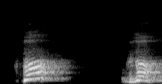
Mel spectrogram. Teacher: অল্পপ্রাণ বর্ণ অন্যদিকে খ ঘ অর্থাৎ দ্বিতীয় ও চতুর্থ প্রত্যেকটি বর্গের দ্বিতীয় ও চতুর্থ এই বর্ণগুলো উচ্চারণ করার সময় বেশি শ্বাসবায়ুর প্রয়োজন হচ্ছে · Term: মহাপ্রাণ বর্ণ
